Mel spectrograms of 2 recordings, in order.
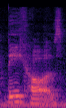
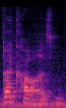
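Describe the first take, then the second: First: The first syllable has a full 'bee' vowel. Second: The first syllable has a weak, reduced vowel. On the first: "you'd say that's a B. ... We actually don't say it like that in real life" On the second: "If you're reading that as part of the sentence, you say"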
